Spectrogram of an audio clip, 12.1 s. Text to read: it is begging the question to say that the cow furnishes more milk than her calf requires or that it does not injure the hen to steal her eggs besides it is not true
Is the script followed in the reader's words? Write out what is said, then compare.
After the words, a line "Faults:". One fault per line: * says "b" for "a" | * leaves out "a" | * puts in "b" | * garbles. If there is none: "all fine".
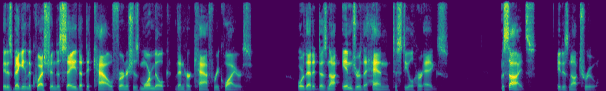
it is begging the question to say that the cow furnishes more milk than her calf requires or that it does not injure the hen to steal her eggs besides it is not true
Faults:
all fine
